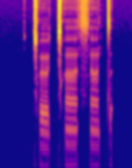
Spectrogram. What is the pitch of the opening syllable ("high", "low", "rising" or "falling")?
low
